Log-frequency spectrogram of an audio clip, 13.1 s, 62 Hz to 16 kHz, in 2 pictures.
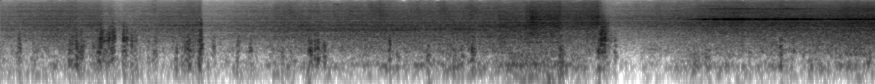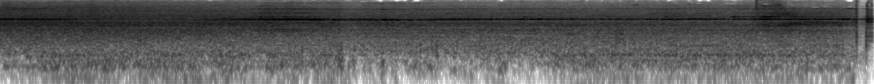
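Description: EN57AL electric multiple unit running along the platform and braking. Rumble with a few knocks at first, then from about five seconds in a steady high squeal as the train slows, which cuts off suddenly at the end.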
